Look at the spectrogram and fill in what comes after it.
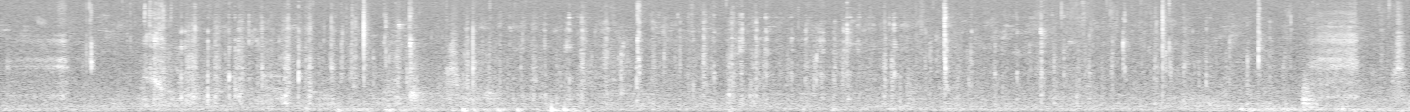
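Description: Close-miked chewing and crunching of boiled bamboo shoot with chili sambal, with many short wet mouth clicks and crunches.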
